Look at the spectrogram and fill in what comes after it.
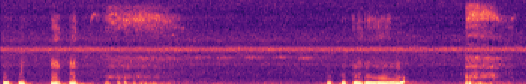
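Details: Mei, a pet cat, makes strange sounds while asleep: short low, throaty pulses in clusters, then a longer nasal, slightly rising moan near the end, in a quiet room.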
